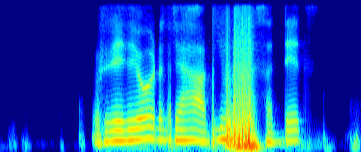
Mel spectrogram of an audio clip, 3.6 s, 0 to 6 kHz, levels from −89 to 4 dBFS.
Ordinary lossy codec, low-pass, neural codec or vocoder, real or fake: Opus, 64 kbps; 5.4 kHz; codec, 24 kHz, 0.9 kbps, WavTokenizer, large speech release; fake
